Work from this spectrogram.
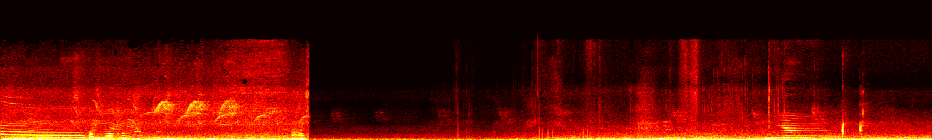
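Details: Street cats, a calico and a mackerel tabby, fed outdoors on a hot June day: a few falling meows at the start, then a quieter stretch with a faint brief meow near the end, a woman speaking softly.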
